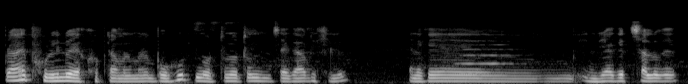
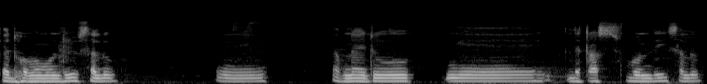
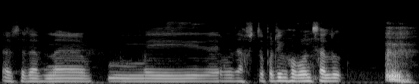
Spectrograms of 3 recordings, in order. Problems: background sounds at intervals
